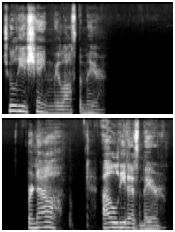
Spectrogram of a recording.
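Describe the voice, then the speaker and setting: A man's voice: fairly high pitch, slow pace. A man narrating as game master of a casual tabletop game, laughing often between rulings.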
